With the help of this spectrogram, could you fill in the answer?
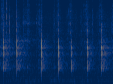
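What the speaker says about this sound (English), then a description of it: "You can cut it like that in half, and then you have kind of half moons." A knife chops through a vegetable on a cutting board, slicing it into half moons with seven steady, evenly spaced crisp knocks, close and moderately quiet, with no talking.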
